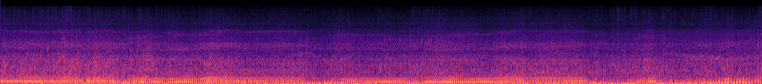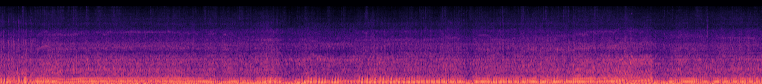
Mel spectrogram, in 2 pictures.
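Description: Adventure motorcycle engine running under way on a gravel track, heard from the bike itself. Its note rises and falls with throttle and gear changes over a steady rush of wind and road noise.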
